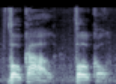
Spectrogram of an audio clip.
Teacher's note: last vowel gets stressed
